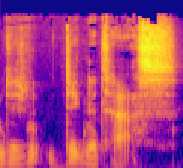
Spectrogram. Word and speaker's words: Dignitas: and they'll be managing under Team Dignitas. Dignitas? Is that how you pronounce it? Yeah.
